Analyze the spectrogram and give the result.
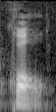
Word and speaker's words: quoll: A quoll. – Quoll? – Yeah, I think that's how you say it. Q-U-O-L-L.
